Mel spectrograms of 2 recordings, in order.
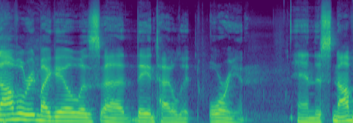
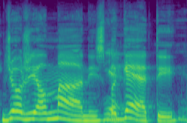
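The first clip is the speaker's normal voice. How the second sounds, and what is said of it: Put-on Italian accent. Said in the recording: “that was your impersonation ... a little Italian”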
